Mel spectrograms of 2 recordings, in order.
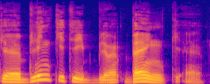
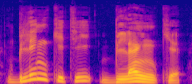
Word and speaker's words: Blinkity Blank: Donc, Blinkity Blank, j'ai mal prononcé ça. Blinkity Blank,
